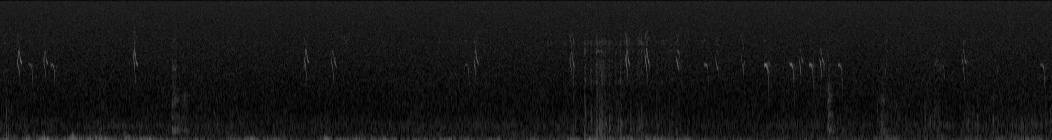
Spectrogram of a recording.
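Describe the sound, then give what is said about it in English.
A wild bird calls from up in the trees in short, high chirps scattered irregularly throughout, over a low outdoor rumble with no one talking, while it is being recorded. “The other wild bird still up in the trees calling.”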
